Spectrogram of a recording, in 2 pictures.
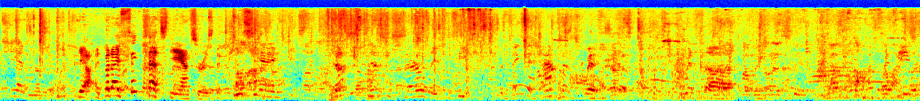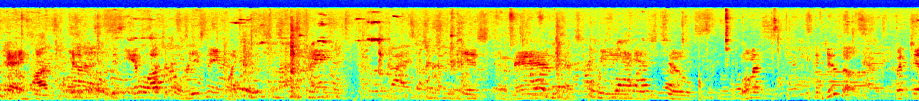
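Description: An elderly man talks calmly in a roomy hall.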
